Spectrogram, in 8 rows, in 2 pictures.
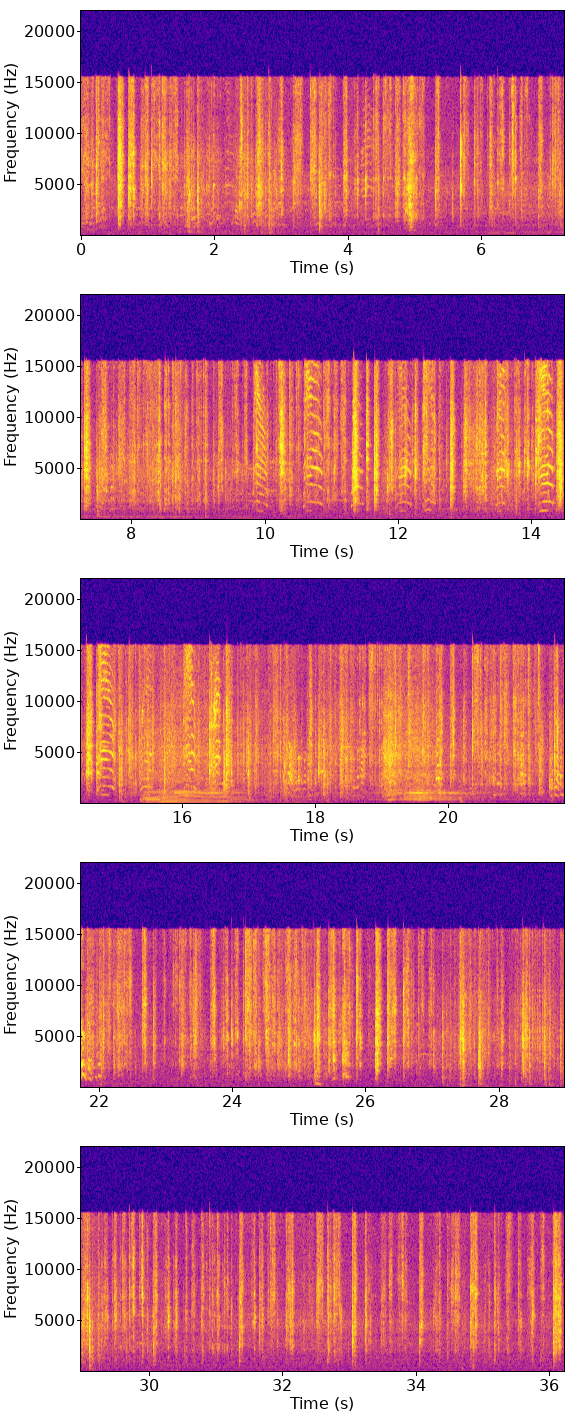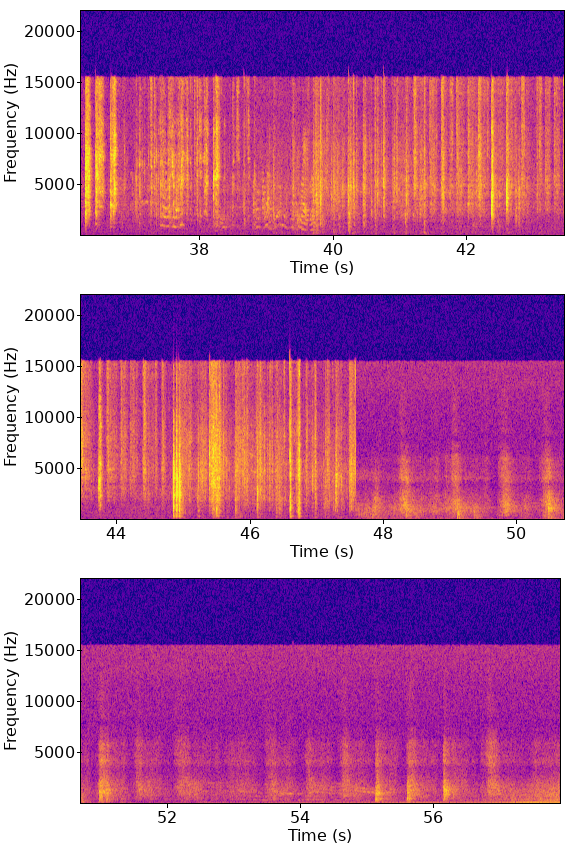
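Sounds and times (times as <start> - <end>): steady low hum: 15.4 - 21.3, 47.5 - 57.9
short pitched sound: 18.8 - 20.5.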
